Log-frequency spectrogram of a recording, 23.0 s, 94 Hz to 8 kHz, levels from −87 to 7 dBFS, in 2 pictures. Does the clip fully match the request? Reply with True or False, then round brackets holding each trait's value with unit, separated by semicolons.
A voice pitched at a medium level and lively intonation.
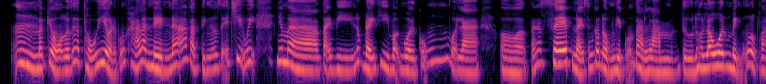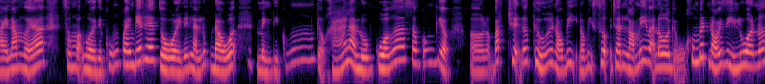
False (225 Hz; 6.2 semitones)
